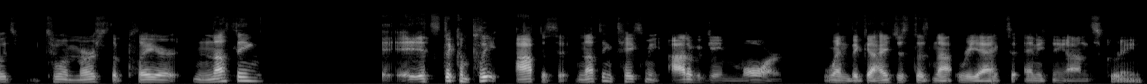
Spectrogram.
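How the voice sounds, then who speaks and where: Lower-pitched man in casual, opinionated chat. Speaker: podcast co-host.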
